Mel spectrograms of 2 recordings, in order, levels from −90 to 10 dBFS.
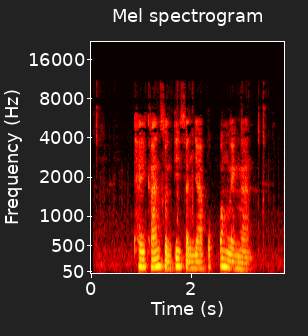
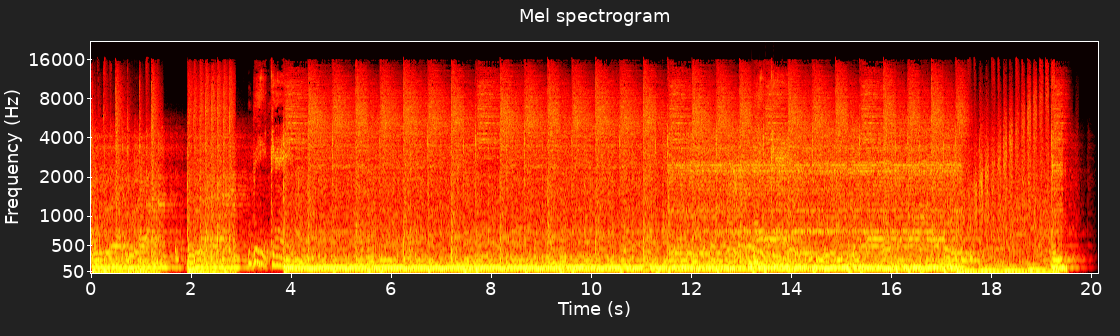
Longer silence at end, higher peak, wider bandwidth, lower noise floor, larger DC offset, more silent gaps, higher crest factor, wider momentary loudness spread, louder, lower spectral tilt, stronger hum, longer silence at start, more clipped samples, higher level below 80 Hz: first, 0.65 s vs 0.4 s; second, -4 dBFS vs 0 dBFS; second, 11 kHz vs 16 kHz; first, -55 dBFS vs -38 dBFS; neither; neither; first, 18 dB vs 12 dB; first, 11 LU vs 5 LU; second, -22 LUFS vs -13 LUFS; first, -7 dB/octave vs -5 dB/octave; neither; first, 0.85 s vs 0 s; neither; second, -54 dBFS vs -20 dBFS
